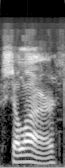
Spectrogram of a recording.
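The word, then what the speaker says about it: Çağlar: uh yes first name c-a-g-l-a-r pronounced shellar or something oh yeah i got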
